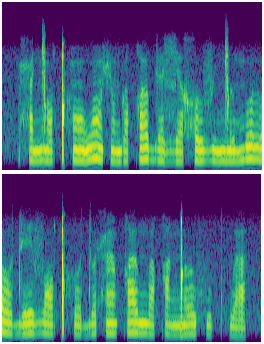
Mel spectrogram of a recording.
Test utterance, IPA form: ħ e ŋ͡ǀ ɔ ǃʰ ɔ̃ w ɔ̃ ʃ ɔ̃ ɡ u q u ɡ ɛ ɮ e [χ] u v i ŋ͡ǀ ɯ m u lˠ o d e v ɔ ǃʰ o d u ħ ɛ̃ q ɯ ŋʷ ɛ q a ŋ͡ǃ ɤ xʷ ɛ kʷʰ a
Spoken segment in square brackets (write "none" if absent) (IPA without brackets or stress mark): χ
